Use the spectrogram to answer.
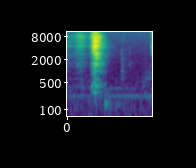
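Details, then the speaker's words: Adult with Tourette syndrome, facial tics and muscle spasms, who often "takes breathers" while talking; a single abrupt, forceful nasal sniff or snort-like breath: vocal tic. "i have tourette syndrome um i have facial tics i have a muscle spasms there's times where i i like like what you just saw literally a second ago i take breathers uh a lot"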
